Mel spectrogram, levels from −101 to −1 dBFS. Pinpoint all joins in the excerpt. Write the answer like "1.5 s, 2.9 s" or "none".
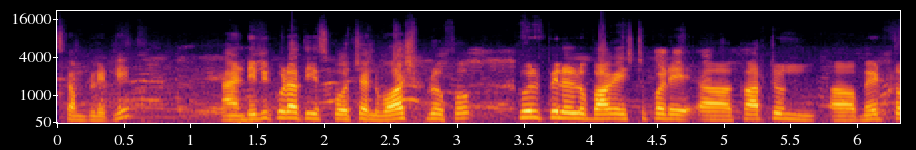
3.4 s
